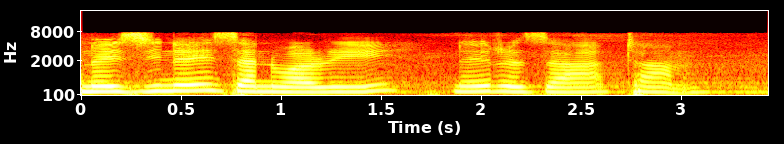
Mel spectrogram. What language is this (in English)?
Bodo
